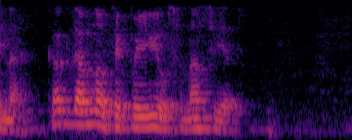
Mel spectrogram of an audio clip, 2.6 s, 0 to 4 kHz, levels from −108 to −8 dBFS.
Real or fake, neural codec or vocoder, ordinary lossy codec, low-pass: real; none; AAC, 24 kbps; 3.6 kHz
